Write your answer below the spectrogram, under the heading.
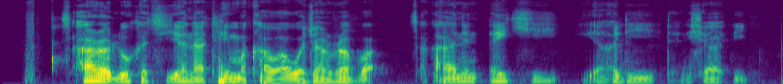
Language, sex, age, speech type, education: Hausa, male, 46-60, read, tertiary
